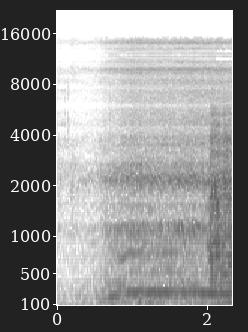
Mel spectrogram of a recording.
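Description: Yamaha WaveRunner personal watercraft engine speeding up as the rider pulls away. It starts faint, then about half a second in it grows louder with a rising pitch that levels off into a steady note.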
